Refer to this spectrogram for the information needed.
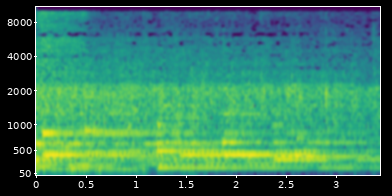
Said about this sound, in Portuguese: Aplauda o Senhor aí, querido. Glória a Deus.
